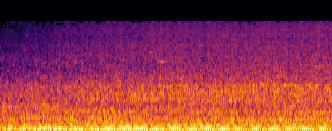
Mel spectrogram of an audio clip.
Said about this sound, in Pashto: یو لاړۍ خو راغله، همدا لاړۍ ته به لاس ورکم.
